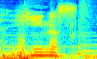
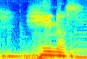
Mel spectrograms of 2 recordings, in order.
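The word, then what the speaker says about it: heinous: Next word दोस्तों हम लोगों का है हीनस, क्या प्रोनाउंस करते हैं दोस्तों इसको हीनस।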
